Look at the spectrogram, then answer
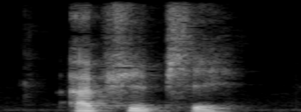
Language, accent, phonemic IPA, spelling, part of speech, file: French, France, /a.pɥi.pje/, appui-pied, noun, LL-Q150 (fra)-appui-pied.wav
- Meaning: footstool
